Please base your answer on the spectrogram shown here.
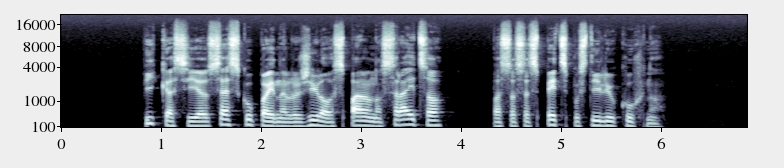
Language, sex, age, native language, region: Slovenian, male, 18-29, Slovenian, Central Slovenia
